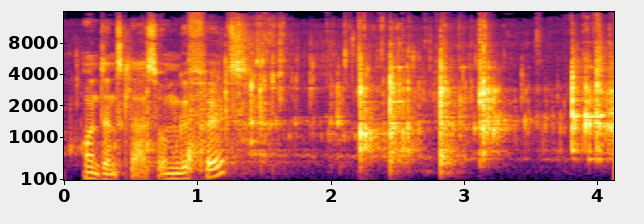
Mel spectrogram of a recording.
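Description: A liquid pours into a glass.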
